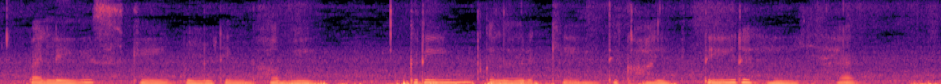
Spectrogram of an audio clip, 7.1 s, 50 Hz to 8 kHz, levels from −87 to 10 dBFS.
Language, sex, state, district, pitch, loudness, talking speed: Hindi, female, Punjab, Fazilka, 205 Hz, -19 LUFS, 95 wpm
